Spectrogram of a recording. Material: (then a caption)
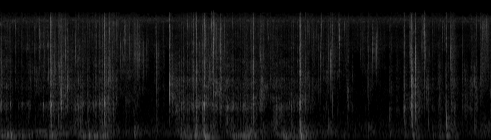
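Soap. A utility knife blade scrapes and shaves a solid, dry white soap bar with a ridged surface, and powdery shavings fall away. The result is a dense run of crisp, bright scraping and crunching strokes, like crinkling, with short sharp bursts that stop almost at once.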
